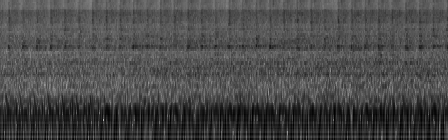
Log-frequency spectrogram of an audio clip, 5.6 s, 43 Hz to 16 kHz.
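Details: 1956 Ford Customline 4-door sedan V8, heard from the rear after it fires right up: a deep, steady burble from the tailpipe with even pulses and no miss or knock. The old V8 is idling smoothly.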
